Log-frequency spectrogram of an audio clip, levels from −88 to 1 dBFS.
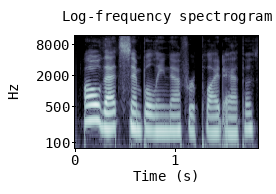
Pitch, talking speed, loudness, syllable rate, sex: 190 Hz, 195 wpm, -18 LUFS, 6.1 syllables/s, female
